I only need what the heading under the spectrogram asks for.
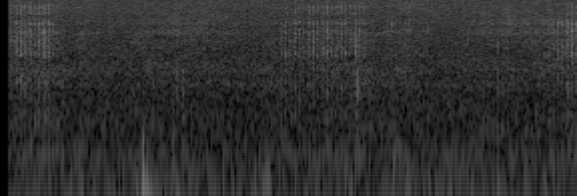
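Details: Late-night purring from Heliana, a domestic cat: a steady low rumble held throughout, with one brief louder tap just after the first second in a quiet indoor room.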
